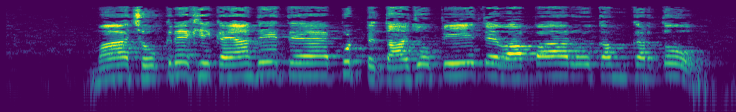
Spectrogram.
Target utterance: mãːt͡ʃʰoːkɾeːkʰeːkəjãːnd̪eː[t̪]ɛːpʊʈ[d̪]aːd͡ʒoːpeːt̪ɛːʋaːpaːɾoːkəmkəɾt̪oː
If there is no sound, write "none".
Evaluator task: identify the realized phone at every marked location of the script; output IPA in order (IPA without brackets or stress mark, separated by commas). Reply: t̪, t̪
